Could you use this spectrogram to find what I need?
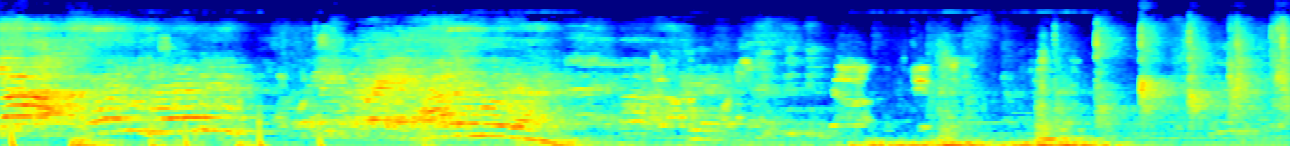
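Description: An elderly woman sings into a microphone through loudspeakers in an echoing room.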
